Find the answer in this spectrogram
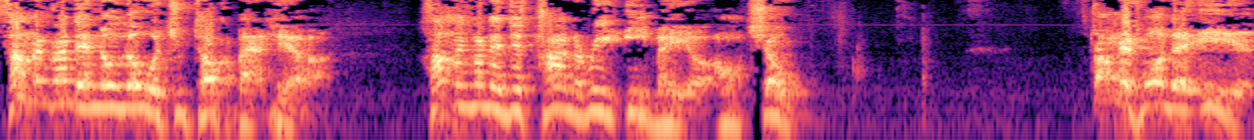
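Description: Putting on a character voice, a man speaks at an extremely high pitch with long, frequent pauses. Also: moderate pace. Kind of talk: broken third-person speech. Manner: dim, gruff, slow.

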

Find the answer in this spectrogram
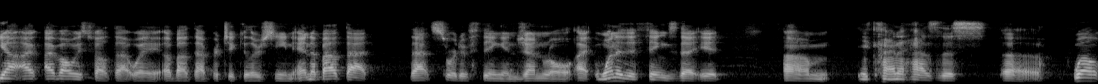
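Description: Lively intonation from a man with a fairly low pitch, speaking at a moderate pace. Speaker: podcast guest. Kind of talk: casual chat. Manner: soft-spoken.

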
